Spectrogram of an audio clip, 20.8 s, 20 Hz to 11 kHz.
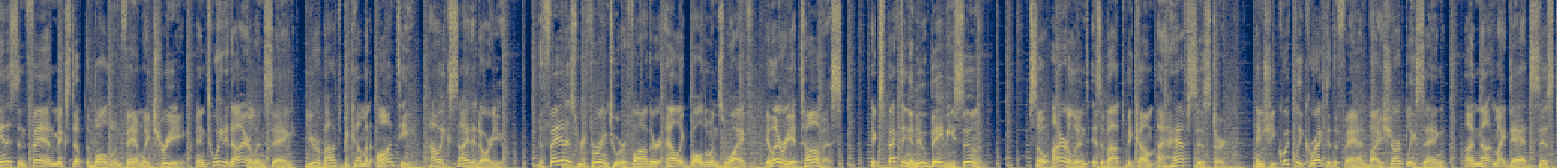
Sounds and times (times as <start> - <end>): Music: 0.0 - 20.7
Speech: 0.0 - 20.7.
